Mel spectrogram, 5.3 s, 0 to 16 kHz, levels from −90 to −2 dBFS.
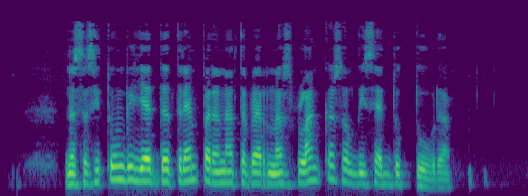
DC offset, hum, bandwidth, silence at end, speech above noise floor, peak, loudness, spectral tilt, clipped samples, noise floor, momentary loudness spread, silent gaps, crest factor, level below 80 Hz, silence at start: under 0.1%; none; 11.5 kHz; 0.8 s; 43 dB; -6 dBFS; -26 LUFS; -5 dB/octave; under 0.1%; -68 dBFS; 12 LU; none; 22 dB; -78 dBFS; 0.65 s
